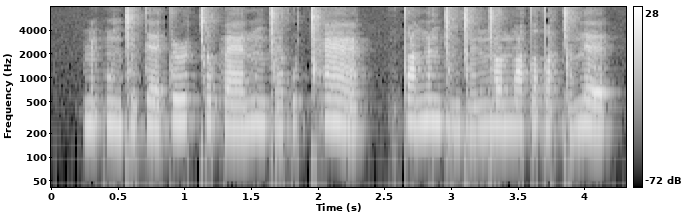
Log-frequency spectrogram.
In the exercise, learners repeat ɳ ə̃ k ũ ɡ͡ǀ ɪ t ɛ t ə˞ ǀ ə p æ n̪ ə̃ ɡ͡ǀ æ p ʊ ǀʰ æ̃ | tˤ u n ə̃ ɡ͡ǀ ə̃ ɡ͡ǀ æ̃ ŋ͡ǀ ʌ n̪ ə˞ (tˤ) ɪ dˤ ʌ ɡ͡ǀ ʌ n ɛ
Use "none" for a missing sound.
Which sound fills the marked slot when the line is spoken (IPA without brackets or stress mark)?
tˤ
